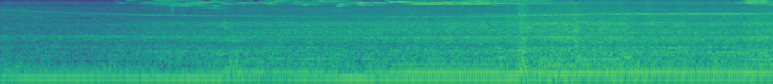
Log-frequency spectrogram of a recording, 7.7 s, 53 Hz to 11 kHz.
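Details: West Torrens garbage truck 2013, diesel idling: loud raw puffing chuff about three per second over the engine rumble, a big exhaust leak.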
